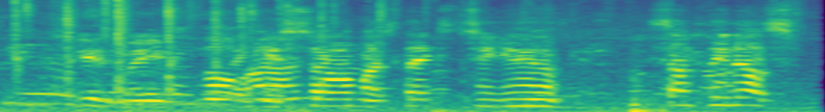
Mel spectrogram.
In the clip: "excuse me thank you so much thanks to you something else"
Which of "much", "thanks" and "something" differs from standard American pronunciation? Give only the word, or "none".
none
